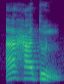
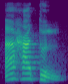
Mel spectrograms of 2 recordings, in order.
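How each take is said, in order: The two takes are said the same way.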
